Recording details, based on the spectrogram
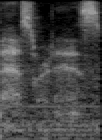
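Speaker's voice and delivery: soft voiceless whisper.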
